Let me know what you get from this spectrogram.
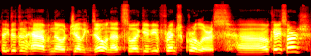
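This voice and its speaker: An actor in a radio drama playing a casual police station underling with a folksy, ungrammatical way of talking. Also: male voice, sits high, fairly quick, clean tone, phone-quality sound, lightly acted. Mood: casual, apologetic.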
